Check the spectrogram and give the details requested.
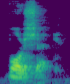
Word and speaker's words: Dvorak: I have to think about the pronunciation because it's not the pronunciation. It's just the pronunciation that she wanted people to adopt, Dvorak.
